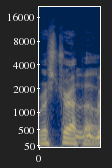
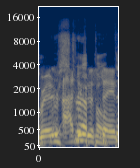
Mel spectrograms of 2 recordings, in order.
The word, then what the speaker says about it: Restrepo: Xavier Restrepo, how do you say his name? – Restrepo. – Restrepo, thank you.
